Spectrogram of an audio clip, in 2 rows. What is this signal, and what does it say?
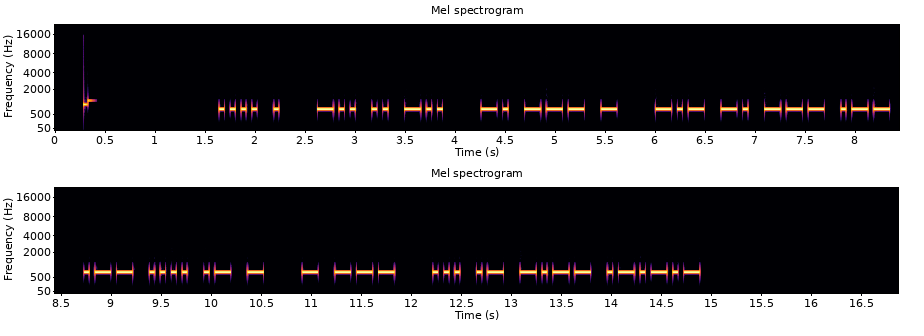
Morse code, heard as a keyed tone, about 22 wpm, 700 Hz. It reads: HE DID NOT KNOW WHAT TO SAY.
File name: practice / 22wpm / Sentences with 3-Word Phrases - 22wpm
